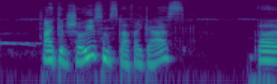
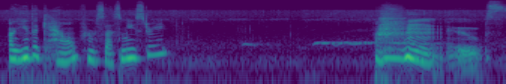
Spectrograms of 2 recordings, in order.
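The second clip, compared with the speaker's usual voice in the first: ordinary talk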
